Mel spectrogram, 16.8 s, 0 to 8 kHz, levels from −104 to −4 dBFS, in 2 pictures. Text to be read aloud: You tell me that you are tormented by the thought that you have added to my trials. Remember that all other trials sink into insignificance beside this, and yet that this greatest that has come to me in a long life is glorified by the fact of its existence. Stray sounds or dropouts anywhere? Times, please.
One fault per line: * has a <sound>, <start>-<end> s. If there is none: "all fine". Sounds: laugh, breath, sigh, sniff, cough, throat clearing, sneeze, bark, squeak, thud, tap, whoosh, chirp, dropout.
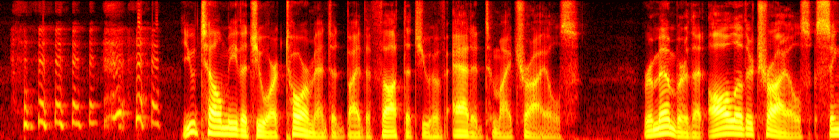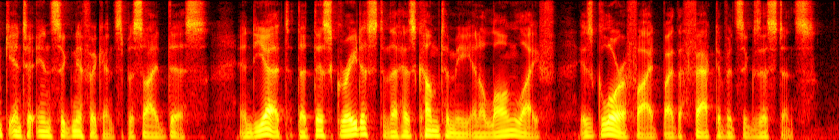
* has a laugh, 0.1-1.6 s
